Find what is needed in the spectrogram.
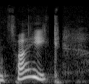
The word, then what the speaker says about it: Fike: We're also being sponsored by Bruce and Eileen Fike. Rhymes with bike, they say.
